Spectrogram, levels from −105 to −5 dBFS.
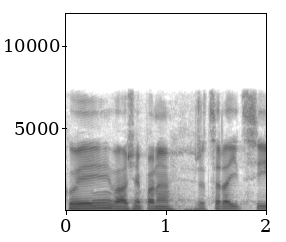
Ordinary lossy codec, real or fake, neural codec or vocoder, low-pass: MP3, 96 kbps; real; none; 7.2 kHz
